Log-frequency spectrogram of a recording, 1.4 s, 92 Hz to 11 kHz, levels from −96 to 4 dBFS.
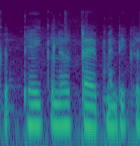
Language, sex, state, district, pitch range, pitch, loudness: Hindi, female, Jharkhand, Jamtara, 175-185 Hz, 180 Hz, -37 LUFS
